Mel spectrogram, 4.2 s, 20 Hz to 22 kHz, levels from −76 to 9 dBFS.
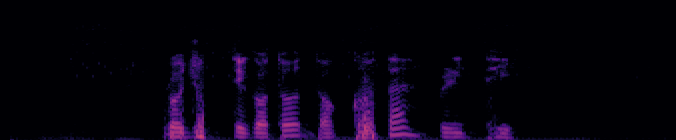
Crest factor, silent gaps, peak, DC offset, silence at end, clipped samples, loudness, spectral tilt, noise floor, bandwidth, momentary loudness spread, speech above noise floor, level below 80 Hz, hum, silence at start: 24 dB; none; -18 dBFS; under 0.1%; 1 s; under 0.1%; -41 LUFS; -6 dB/octave; -70 dBFS; 11.5 kHz; 23 LU; 30 dB; -62 dBFS; none; 1.05 s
